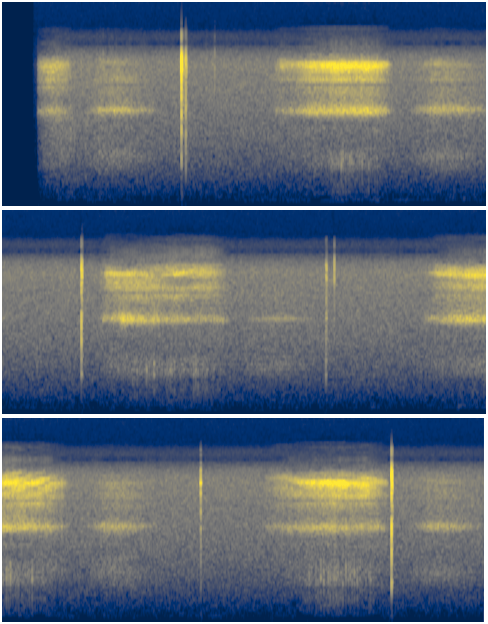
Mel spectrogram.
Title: I snore hella loud! Wth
